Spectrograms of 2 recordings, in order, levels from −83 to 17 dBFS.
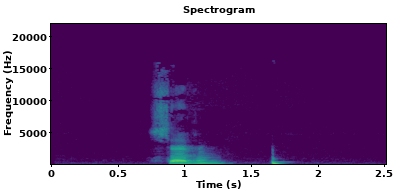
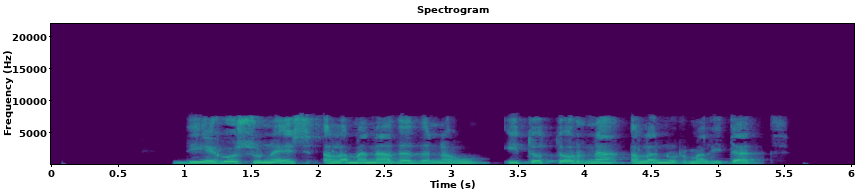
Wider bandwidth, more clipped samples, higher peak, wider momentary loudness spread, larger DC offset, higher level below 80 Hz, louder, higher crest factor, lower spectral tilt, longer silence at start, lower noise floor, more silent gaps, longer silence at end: first, 15 kHz vs 8.2 kHz; neither; about the same, -4 dBFS vs -6 dBFS; first, 18 LU vs 6 LU; neither; about the same, -62 dBFS vs -64 dBFS; first, -21 LUFS vs -24 LUFS; about the same, 20 dB vs 18 dB; first, -7 dB/octave vs -4.5 dB/octave; second, 0.75 s vs 0.9 s; second, -71 dBFS vs under -90 dBFS; neither; first, 0.8 s vs 0.55 s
